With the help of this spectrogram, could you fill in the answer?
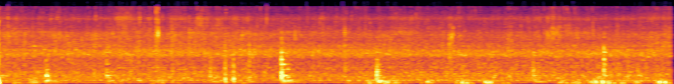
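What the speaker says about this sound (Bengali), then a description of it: "গুঁড়ো মশলাটা দিলাম ভেজে নিচ্ছি নেড়ে চেড়ে" Ground spices fry in a pan while being stirred, a steady close sizzle with soft scraping and occasional light clicks throughout, no voices.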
